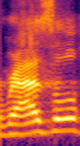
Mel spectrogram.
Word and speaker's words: RASSLE: and lunar exploration, or RASSLE for short. It rhymes with dazzle, and you can use jazz hands when you say it.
